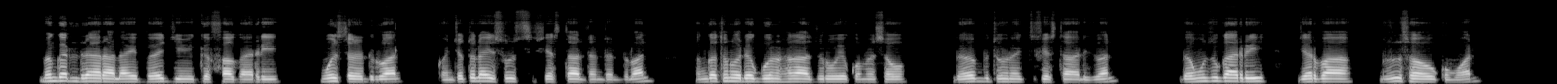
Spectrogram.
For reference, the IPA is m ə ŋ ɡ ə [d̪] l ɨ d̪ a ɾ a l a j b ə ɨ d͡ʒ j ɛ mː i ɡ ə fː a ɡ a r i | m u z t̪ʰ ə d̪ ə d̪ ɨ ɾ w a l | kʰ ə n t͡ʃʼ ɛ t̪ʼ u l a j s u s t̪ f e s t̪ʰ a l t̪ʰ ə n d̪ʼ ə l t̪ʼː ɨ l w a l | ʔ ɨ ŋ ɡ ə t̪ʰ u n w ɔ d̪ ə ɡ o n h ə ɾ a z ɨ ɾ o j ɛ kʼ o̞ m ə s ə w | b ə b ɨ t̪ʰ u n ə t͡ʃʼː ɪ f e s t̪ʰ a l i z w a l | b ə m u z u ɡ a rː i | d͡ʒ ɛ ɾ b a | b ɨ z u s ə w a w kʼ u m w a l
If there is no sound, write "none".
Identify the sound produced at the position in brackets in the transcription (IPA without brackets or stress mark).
d̪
